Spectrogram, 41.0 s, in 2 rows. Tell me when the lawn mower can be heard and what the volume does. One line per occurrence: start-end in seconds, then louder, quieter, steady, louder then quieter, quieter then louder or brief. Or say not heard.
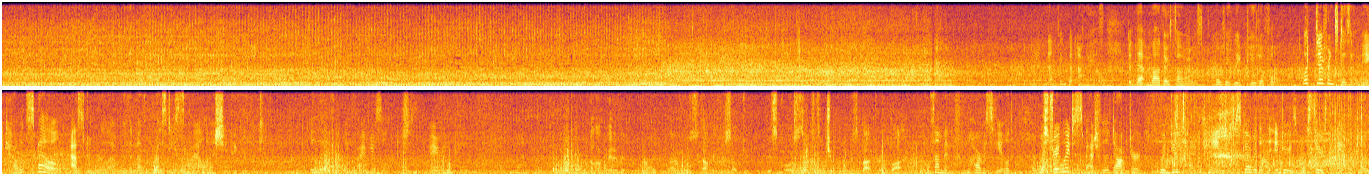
0.0-40.9 quieter.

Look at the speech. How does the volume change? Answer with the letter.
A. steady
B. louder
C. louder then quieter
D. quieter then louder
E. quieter
D.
